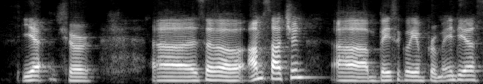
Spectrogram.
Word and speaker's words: Sachin: about yourself and uh and also the proper pronunciation of your name maybe yeah sure uh so I'm sain um basically I'm from India so it's a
